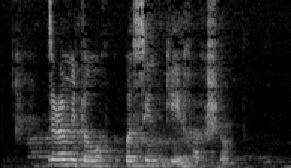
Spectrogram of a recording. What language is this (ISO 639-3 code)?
pus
